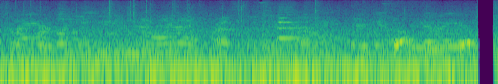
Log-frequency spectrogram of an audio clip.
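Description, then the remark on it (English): A city bus rumbles as it pulls away after a passenger gets off, amid steady street traffic, its deep engine drone filling the scene with indistinct voices, before a brief cut near the end. “Okay, so I just got off the bus.”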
